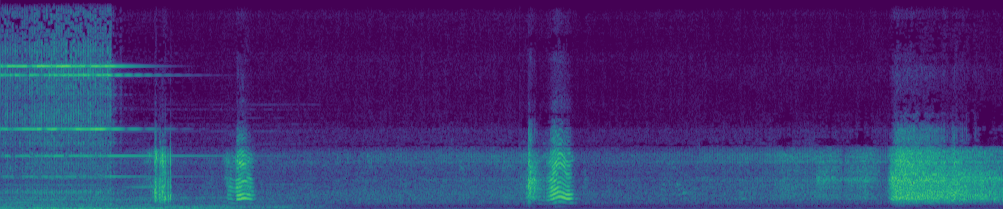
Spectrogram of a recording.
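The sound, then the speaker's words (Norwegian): A telephone rings with short warbling electronic bursts separated by pauses over a faint steady hum, after a brief burst of louder noise at the start. “Flere i ditt nærområde har blitt overfalt av denne gjerningsmannen i det siste, og du mottar denne telefonsamtalen.”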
